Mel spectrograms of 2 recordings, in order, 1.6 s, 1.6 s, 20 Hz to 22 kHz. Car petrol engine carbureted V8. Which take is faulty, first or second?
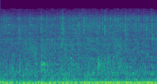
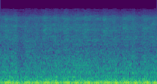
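second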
